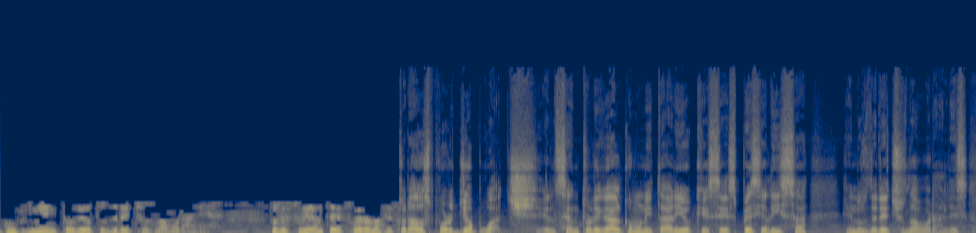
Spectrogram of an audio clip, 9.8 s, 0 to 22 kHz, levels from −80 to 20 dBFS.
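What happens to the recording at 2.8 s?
At 2.8 s you're still inside the opening stretch, from 0.0 to 4.0 s, where this is an adaptive stream starting at a low bitrate. The player grabbed a cheap version first to get going fast, so nothing comes through above 3 kHz and the codec artefacts are stronger, which points to something around an 8 kbit/s MP3. At 4.0 s it jumps to a much cleaner version, consistent with 128 kbit/s MP3, with no gap.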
